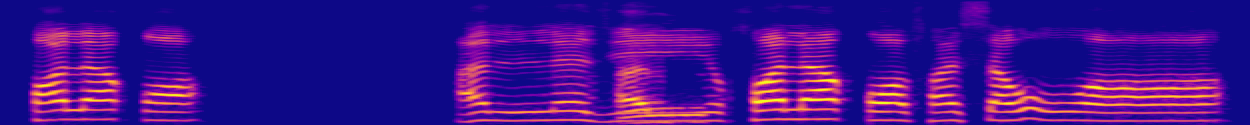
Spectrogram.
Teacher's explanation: মুখটা একটু গোল হবে, খ পুরো অক্ষর, কফ পুরো অক্ষর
